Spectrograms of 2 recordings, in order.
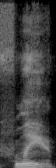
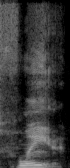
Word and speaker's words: flan: Every time she goes out, she doesn't either know how to pronounce something on the menu, or she's asking, like she asked what she called it flan. What's flan?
